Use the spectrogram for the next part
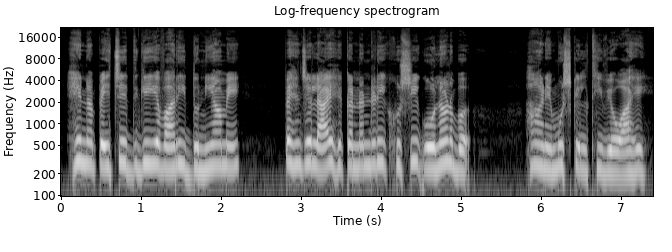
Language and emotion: Sindhi, sad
